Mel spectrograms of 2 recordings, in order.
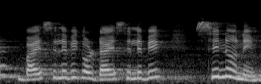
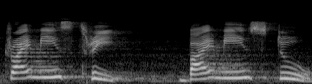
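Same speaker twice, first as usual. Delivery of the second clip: slow teaching; 2 semitones higher, much slower than usual. Shown as a demonstration. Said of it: "teacher explaining prefixes".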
